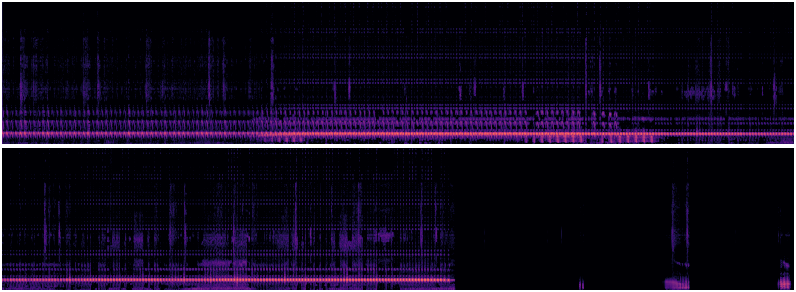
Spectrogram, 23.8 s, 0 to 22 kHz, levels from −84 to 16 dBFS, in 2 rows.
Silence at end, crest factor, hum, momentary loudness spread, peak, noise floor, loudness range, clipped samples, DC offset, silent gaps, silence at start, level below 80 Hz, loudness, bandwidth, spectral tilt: 0.1 s; 16 dB; none; 15 LU; -10 dBFS; under -90 dBFS; 10 LU; under 0.1%; under 0.1%; 20.15-20.19 s; 0 s; -80 dBFS; -23 LUFS; 14.5 kHz; 0.5 dB/octave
